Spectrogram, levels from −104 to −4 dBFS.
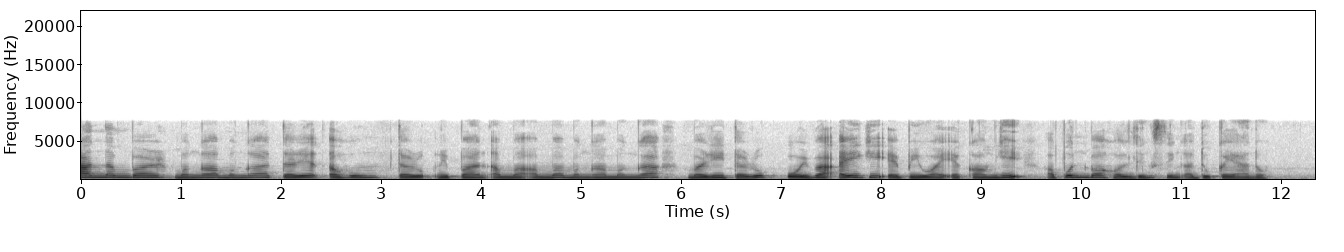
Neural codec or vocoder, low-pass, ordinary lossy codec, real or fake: none; none; none; real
